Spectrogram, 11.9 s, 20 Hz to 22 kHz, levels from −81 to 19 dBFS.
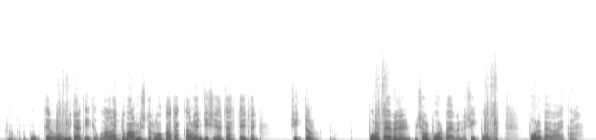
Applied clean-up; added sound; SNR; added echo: neural mask model RNNoise.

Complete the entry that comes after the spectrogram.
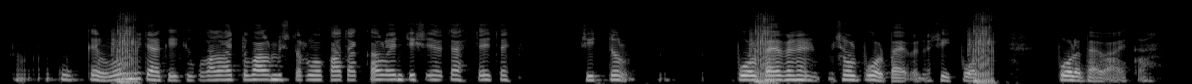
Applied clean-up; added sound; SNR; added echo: classical method spectral subtraction.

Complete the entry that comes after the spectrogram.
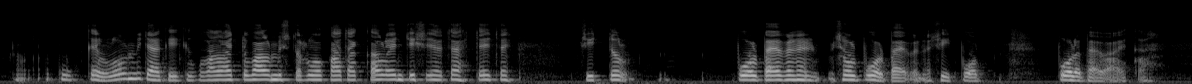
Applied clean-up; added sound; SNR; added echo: none; none; none; none.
